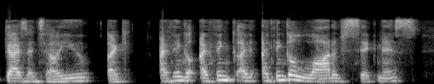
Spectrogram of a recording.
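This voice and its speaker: A middle-aged man chats with his viewers in a loose, rambling way, stopping and restarting as he tells emotional stories. His voice sits a little high for a man, and he is still recovering from an illness. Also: moderate pace, fairly bright tone, breathy edge. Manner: rambling, emotional storytelling with many fillers and restarts. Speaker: livestream host opening trading cards. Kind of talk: casual chat to viewers.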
